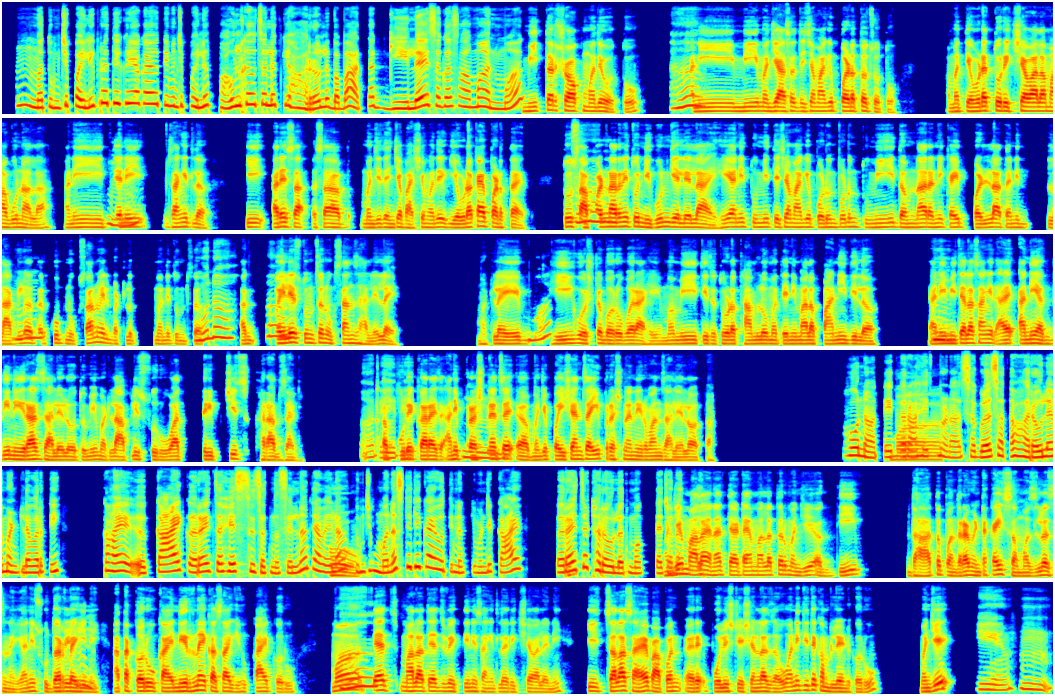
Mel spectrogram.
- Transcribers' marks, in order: anticipating: "म्हणजे पहिलं पाऊल काय उचलतं … सगळं सामान. मग?"; tapping
- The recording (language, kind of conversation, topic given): Marathi, podcast, प्रवासात तुमचं सामान कधी हरवलं आहे का, आणि मग तुम्ही काय केलं?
